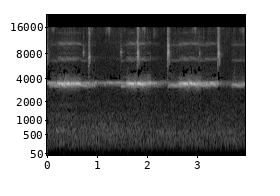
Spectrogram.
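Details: Shrill insect trill held on one high note, pulsing between loud and quiet phases about once per second, with scattered short clicks.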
